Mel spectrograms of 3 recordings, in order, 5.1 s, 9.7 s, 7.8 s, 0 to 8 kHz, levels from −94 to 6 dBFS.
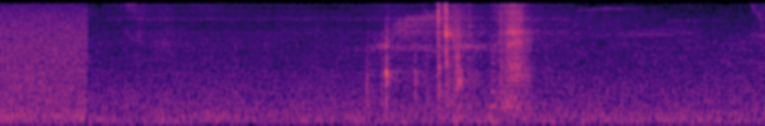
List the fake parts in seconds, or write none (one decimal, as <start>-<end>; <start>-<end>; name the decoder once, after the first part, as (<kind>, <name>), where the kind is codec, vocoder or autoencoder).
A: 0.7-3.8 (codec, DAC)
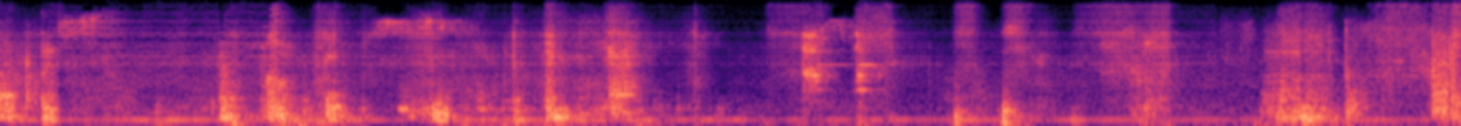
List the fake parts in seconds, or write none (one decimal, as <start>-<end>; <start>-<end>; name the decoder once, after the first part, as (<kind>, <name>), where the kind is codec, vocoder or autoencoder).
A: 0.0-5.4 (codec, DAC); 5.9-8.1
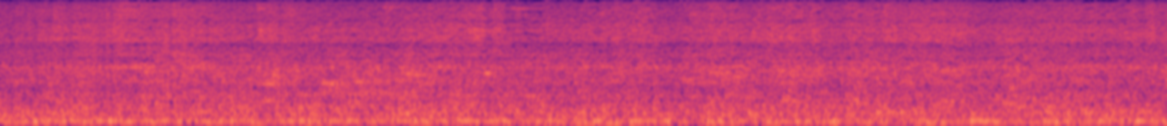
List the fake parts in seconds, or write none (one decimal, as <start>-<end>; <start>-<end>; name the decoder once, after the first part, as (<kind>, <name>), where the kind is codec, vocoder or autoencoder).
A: 0.0-2.1 (codec, DAC); 6.0-7.8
